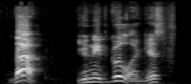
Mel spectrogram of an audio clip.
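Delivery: put-on Russian accent. Joking with the group about ending up in Russia, in a mock Russian accent. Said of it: "did we get to Russia?".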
